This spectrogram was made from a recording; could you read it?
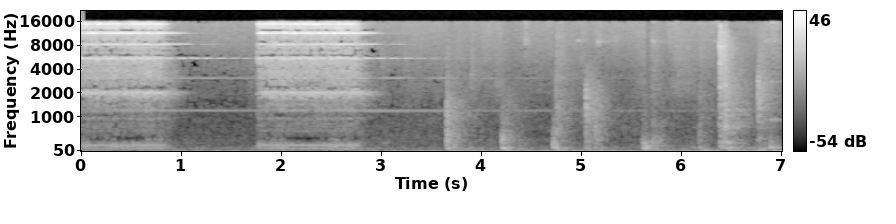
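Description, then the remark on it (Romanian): A doorbell rings insistently in two long, loud, buzzing bursts, then a series of clunks and thuds follows, like a door being unlatched and opened. No one speaks. “Într-o sâmbătă dimineața, în timp ce îmi făceam micile treburi gospodărești, cineva a sunat energic la ușă.”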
